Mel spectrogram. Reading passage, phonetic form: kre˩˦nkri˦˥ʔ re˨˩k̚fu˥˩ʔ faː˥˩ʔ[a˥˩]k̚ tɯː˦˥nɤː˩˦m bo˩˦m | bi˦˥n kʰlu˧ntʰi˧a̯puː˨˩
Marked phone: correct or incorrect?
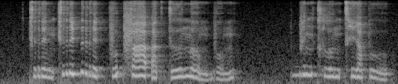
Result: incorrect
